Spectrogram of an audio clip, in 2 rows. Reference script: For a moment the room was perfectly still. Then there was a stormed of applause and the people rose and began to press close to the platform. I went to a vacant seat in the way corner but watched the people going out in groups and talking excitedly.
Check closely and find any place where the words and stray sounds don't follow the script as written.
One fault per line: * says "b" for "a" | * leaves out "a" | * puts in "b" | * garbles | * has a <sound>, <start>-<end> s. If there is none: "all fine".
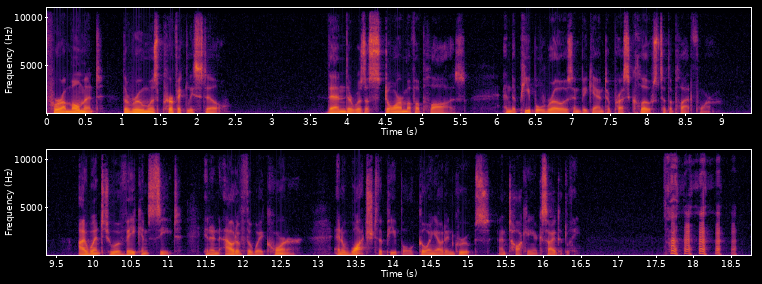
* says "storm" for "stormed"
* puts in "an out of"
* says "and" for "but"
* has a laugh, 17.6-18.6 s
